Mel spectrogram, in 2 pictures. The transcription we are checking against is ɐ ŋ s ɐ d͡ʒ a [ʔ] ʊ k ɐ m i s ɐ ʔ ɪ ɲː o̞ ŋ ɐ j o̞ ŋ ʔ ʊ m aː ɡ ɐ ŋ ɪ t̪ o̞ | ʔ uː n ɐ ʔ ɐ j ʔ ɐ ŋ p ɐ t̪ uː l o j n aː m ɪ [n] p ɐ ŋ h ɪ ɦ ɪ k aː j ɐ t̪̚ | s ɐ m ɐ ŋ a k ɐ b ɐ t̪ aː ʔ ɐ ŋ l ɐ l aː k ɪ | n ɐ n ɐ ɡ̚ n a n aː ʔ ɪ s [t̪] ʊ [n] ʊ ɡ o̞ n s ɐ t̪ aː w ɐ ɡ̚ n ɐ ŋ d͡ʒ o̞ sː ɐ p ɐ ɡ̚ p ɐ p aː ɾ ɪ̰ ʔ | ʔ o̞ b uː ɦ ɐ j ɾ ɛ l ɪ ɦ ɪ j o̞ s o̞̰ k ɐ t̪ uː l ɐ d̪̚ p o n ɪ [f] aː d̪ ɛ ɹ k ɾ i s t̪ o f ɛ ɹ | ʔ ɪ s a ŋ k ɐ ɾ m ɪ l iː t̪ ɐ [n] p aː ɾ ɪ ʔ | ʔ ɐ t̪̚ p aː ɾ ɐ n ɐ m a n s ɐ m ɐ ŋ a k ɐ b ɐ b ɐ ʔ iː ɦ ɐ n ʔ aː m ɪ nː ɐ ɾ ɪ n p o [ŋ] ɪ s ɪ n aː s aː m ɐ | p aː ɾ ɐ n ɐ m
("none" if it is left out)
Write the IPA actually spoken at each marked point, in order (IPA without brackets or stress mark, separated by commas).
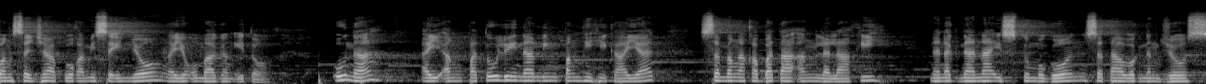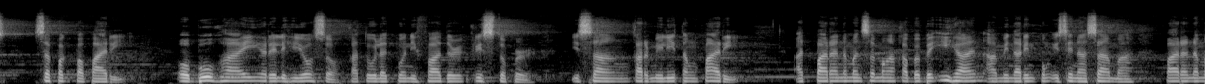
p, ŋ, t̪, m, f, ŋ, ŋ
